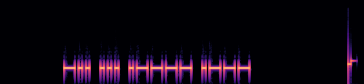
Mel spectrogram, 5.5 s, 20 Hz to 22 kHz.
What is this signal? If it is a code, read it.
Morse code, heard as a keyed tone, about 22 wpm, 700 Hz. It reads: DS1J
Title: Four Challenging Letter-Number Combinations 22wpm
